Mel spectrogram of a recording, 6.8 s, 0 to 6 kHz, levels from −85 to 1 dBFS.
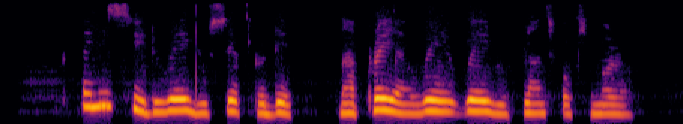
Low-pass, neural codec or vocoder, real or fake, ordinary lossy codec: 5.4 kHz; none; real; none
